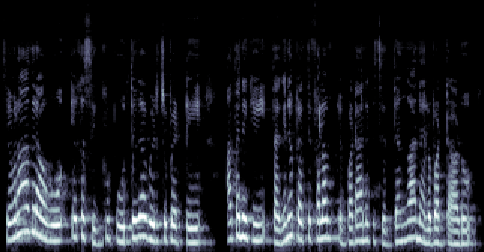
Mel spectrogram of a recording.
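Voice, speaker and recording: A woman narrating a novel aloud with an expressive storytelling reading. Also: a little high. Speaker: audiobook narrator.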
